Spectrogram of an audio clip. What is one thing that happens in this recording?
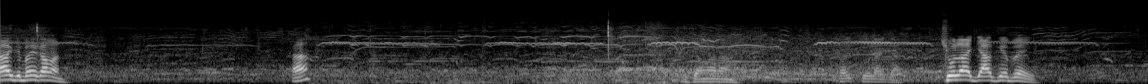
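A man nearby lets out loud, ringing shouts.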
